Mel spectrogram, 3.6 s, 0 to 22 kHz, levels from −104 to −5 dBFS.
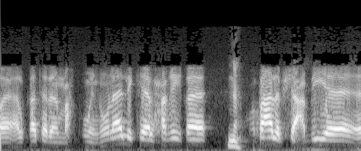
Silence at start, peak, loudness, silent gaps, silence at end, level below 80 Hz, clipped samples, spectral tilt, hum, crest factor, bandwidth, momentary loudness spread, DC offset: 0 s; 0 dBFS; -15 LUFS; none; 0 s; -58 dBFS; under 0.1%; -7 dB/octave; none; 14 dB; 4.6 kHz; 10 LU; under 0.1%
